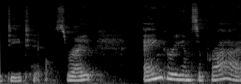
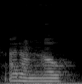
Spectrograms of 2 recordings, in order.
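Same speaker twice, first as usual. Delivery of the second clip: low, soft shrug of a reply; imitating someone upset who won't explain; withdrawn non-answer; 6 semitones lower, 5 dB quieter than usual. Upset husband brushing off wife's question, withdrawn and low.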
